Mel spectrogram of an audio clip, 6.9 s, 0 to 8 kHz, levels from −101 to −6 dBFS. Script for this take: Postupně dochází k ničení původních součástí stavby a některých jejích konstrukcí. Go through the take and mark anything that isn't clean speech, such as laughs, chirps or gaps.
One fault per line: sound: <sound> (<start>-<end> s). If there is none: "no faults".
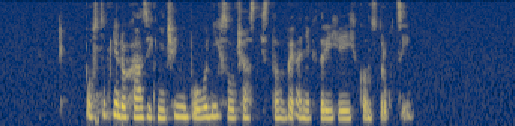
no faults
